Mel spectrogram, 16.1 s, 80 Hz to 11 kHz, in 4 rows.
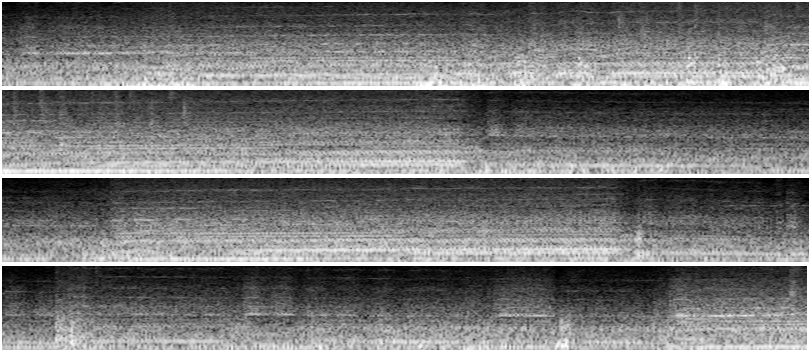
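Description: A Ford Mustang GT4 in the iRacing racing game drones steadily from inside the car, its engine rising and falling in pitch through gear changes and throttle lifts, with no talking.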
